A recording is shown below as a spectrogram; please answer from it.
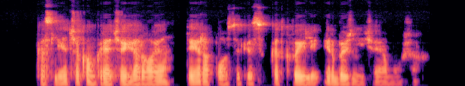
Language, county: Lithuanian, Vilnius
